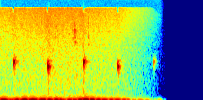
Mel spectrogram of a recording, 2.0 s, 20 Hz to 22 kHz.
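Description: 2020 Hyundai Santa Fe's turn-signal indicator ticking in the cabin, about three ticks a second alternating between two slightly different pitches, over a low road rumble. Everything cuts off suddenly about one and a half seconds in.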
